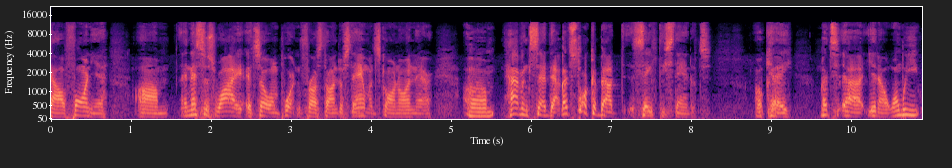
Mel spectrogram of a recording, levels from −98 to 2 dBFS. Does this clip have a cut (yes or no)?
no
